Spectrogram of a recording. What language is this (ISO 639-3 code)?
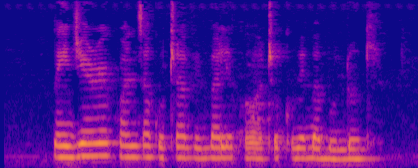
swa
